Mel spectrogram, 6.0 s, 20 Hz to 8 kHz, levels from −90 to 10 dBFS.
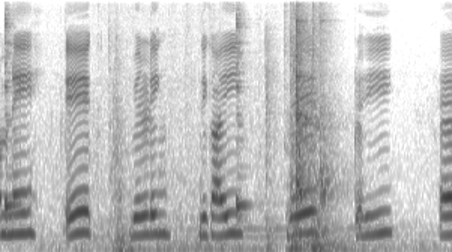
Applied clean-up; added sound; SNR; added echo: none; Cowbell + Sliding door / Slam; 7 dB; none.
